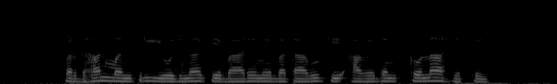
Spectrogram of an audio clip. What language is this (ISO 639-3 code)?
mai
